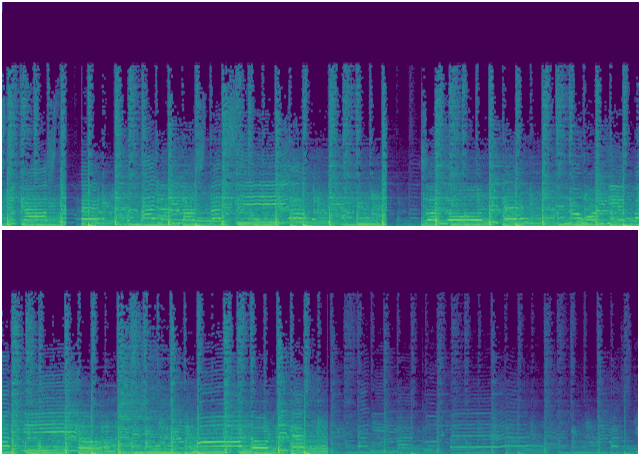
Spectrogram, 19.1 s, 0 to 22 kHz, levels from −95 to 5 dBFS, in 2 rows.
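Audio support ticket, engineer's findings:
Sudden gain jump, three instances: level drops about 23 dB at 0.95–1.19 s, about 24 dB at 5.76–6.28 s, about 16 dB from 14.43 s to end. Sound and noise floor step together, no ramp. Likely an unramped digital gain or bit-shift change.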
